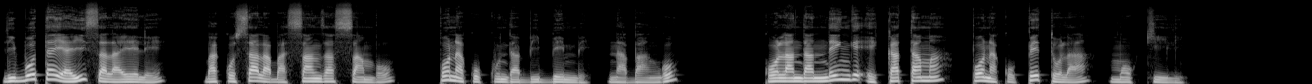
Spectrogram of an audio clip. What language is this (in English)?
Lingala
